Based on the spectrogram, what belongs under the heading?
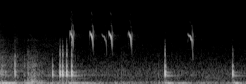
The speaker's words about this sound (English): Wild birds.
